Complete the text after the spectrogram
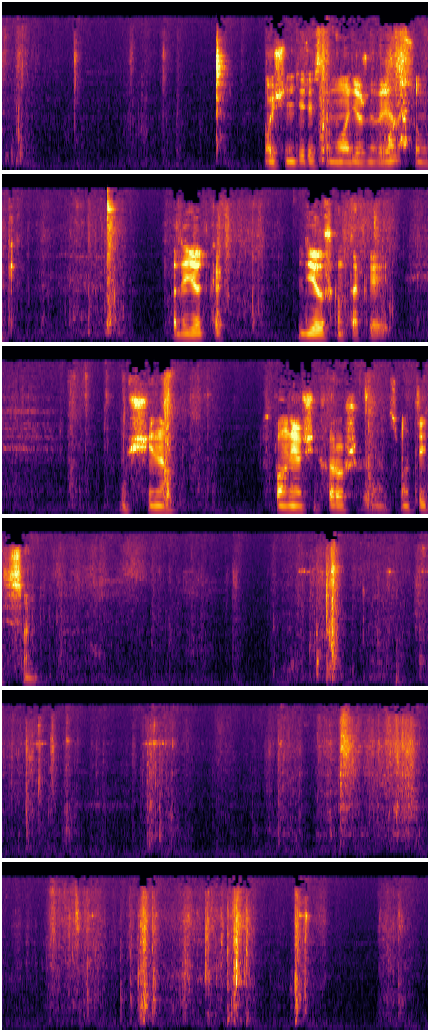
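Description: Leather handbags rustle and creak as hands handle them.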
